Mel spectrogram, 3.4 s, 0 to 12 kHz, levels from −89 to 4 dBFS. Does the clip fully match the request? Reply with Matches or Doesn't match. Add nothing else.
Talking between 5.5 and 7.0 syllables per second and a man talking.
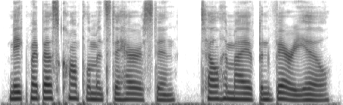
Doesn't match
